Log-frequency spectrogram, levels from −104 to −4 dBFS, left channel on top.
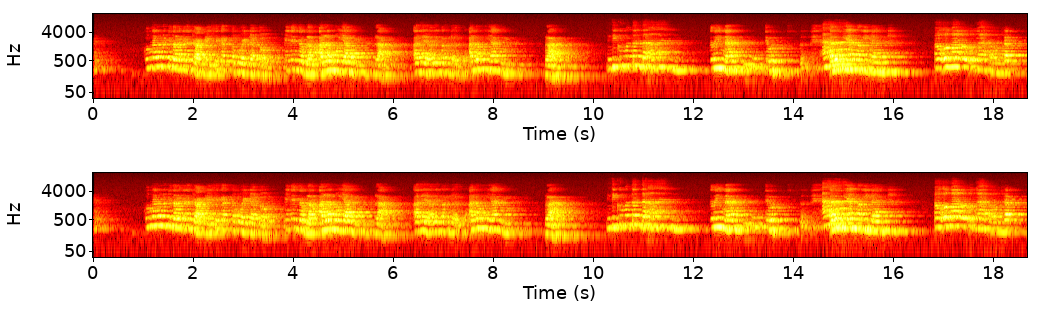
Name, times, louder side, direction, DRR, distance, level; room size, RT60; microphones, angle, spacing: voice 1, 1.0-3.5 3.8-5.3 5.6-5.9 6.4-8.3 9.0-9.3 12.3-12.9 13.4-13.6 14.3-16.0 18.2-18.3, equal, 20° left, -5 dB, 0.5 m, -22 dB
voice 2, 10.3-11.8 13.0-13.4 14.6-15.1 16.8-18.2, left 1 dB, 60° right, -4 dB, 0.7 m, -24 dB
3.5 x 2.5 x 2.8 m, 1.4 s
head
